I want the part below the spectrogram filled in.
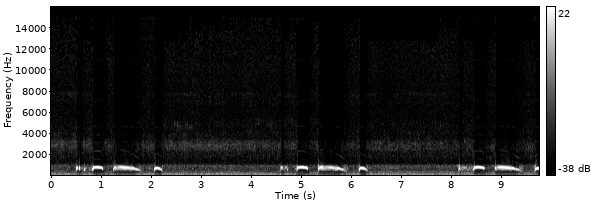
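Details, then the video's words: Spotted dove calling vigorously as a lure: three full phrases, each a stuttering pair of short coos, a longer falling coo and a brief final note, spaced roughly every four seconds over low rumbling noise. "PANCINGAN TEKUKUR||SUPER GACOR"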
